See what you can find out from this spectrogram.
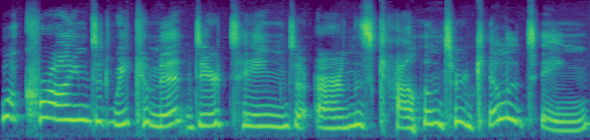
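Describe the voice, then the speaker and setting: A woman with an extremely high pitch speaks at a fairly slow pace, her pitch swinging very widely in a dry, close sound with no echo. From Ireland. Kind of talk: humorous poetry reading.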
